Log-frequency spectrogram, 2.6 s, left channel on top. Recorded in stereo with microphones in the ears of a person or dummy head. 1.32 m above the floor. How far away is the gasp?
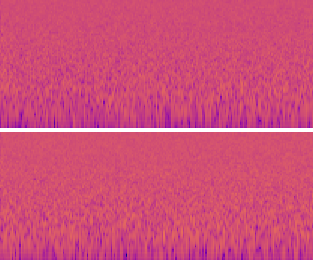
I don't hear a gasp.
